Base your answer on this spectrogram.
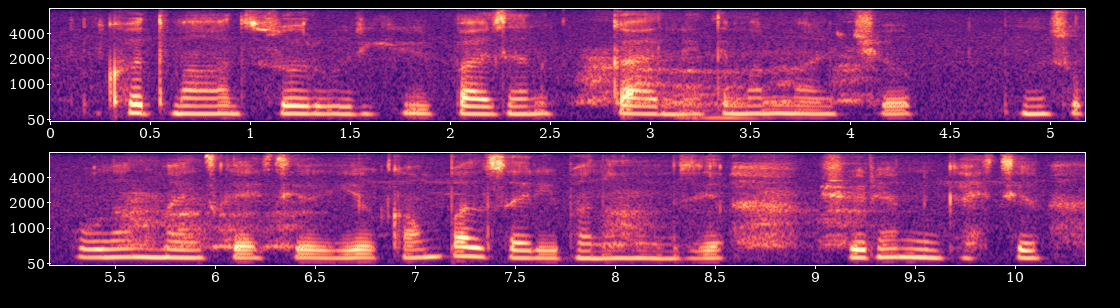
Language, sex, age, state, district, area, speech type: Kashmiri, female, 30-45, Jammu and Kashmir, Shopian, urban, spontaneous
